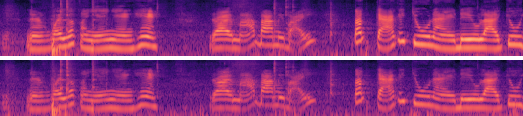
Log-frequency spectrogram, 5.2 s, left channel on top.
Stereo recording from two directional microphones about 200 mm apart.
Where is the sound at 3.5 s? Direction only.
40° left (ahead or behind).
